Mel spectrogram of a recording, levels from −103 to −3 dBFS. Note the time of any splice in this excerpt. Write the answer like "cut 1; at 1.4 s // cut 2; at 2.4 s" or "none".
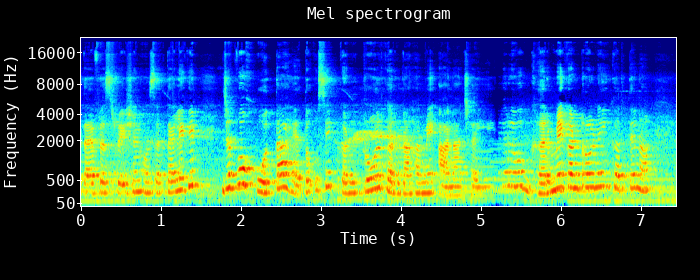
cut 1; at 5.1 s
